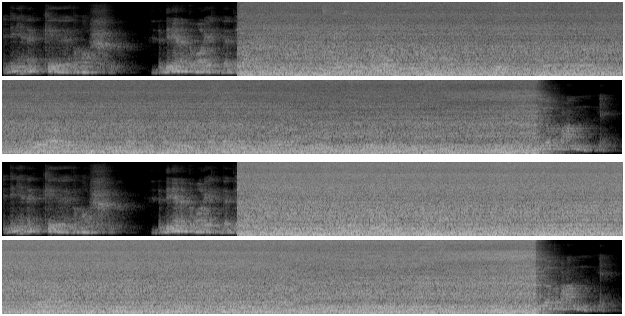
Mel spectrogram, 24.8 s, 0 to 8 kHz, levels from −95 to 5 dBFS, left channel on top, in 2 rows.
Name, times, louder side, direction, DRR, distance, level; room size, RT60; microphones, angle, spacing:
voice 1, 0.0-2.4 3.0-5.7 6.0-10.1 12.8-21.5 22.0-24.4, equal, 15° right, -5 dB, 1.9 m, -36 dB
Water, 4.7-23.1, right 5 dB, 90° right, 0.5 m, -25 dB
voice 2, 6.8-7.9 10.7-12.0, right 2 dB, 65° right, -1 dB, 0.9 m, -35 dB
8.4 x 7.1 x 2.9 m, 1.1 s
head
